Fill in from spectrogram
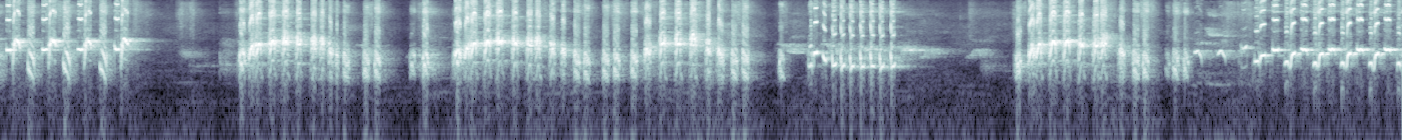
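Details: Sooty-headed bulbul in vigorous, extended song meant to make other bulbuls respond; loud, buzzy chattering phrases alternate with rapid trilled note series, with brief pauses between bursts.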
